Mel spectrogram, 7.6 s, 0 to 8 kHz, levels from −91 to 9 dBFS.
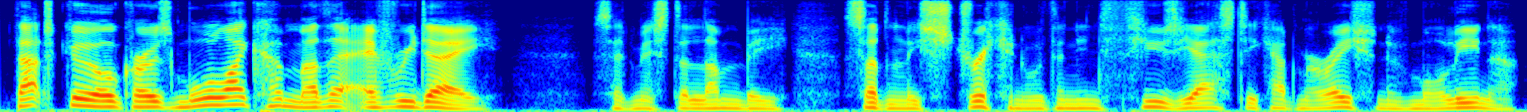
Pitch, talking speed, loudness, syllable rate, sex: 125 Hz, 155 wpm, -18 LUFS, 5.2 syllables/s, male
